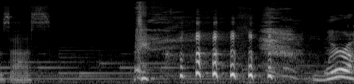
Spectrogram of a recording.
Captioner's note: both laugh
